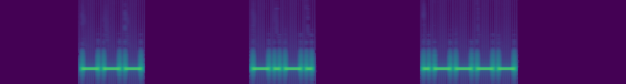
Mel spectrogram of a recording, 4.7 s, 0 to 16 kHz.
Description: Morse code, heard as a keyed tone, about 30 wpm, spaced as for 9 wpm, 690 Hz. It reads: OC1
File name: Lesson 17e - Letter u - Three Characters 30wpm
